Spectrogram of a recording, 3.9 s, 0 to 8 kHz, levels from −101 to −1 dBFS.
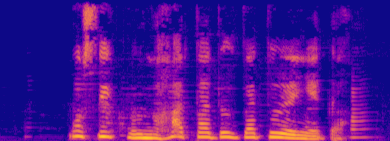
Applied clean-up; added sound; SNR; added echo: neural mask model DeepFilterNet 3.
